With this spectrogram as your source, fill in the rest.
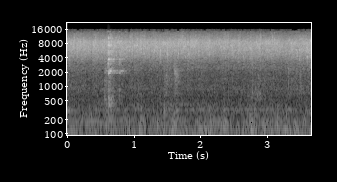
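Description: Turmeric and chili powder sizzle steadily in hot oil for a shrimp and eggplant curry, a constant close frying hiss with one brief clink near the start and no talking.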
